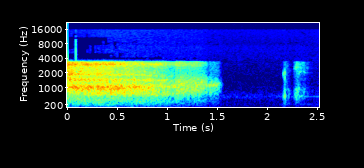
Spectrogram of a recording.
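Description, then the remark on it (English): An audible breath: air drawn in through the nose, followed by a long, airy sigh passively released through the mouth, a conscious continual breath in a breathing exercise, fading out into silence before a couple of brief soft breath sounds. “We'll do 50 of those, and then we'll do 10 conscious continual breaths, which is an intentional inhale through your nose and then just a passive release.”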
